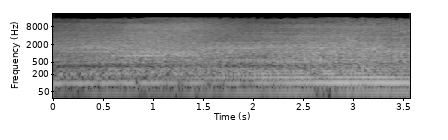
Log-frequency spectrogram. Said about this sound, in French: On roule pour traverser la province de Misiones.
